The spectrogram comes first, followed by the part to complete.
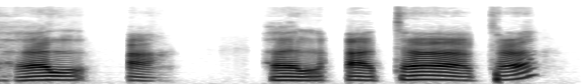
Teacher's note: ta dengan Kaf ya ini dua-duanya punya sifat hams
